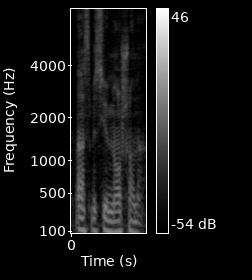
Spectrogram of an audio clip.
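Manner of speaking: ordinary delivery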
